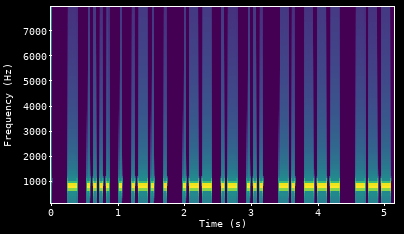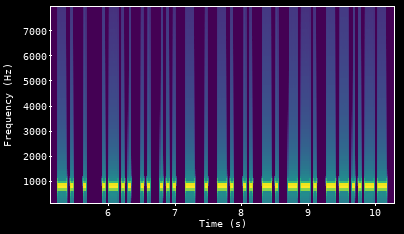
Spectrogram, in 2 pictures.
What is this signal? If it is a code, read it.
Morse code, heard as a keyed tone, about 25 wpm, 800 Hz. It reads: THERE WAS NO ONE LISTENING,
